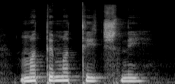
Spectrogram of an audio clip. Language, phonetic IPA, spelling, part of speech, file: Ukrainian, [mɐtemɐˈtɪt͡ʃnei̯], математичний, adjective, Uk-математичний.ogg
- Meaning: mathematical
